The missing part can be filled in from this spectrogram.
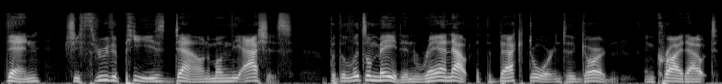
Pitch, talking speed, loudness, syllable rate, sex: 140 Hz, 210 wpm, -20 LUFS, 4.9 syllables/s, male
